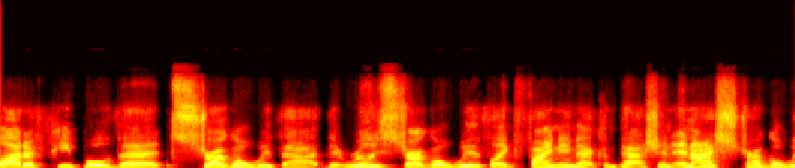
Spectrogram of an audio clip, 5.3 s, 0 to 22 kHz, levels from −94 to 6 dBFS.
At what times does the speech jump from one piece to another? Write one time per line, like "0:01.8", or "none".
0:01.2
